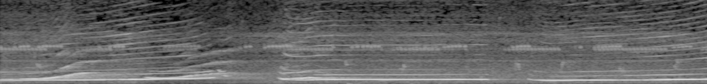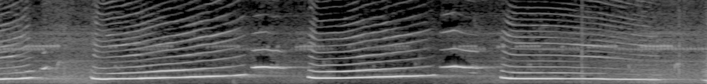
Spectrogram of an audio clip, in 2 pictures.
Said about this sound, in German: Genau, und wir haben so ein kleines Duett für euch dabei, das wollen wir euch nicht vorenthalten. So klingen singende Gibbons.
